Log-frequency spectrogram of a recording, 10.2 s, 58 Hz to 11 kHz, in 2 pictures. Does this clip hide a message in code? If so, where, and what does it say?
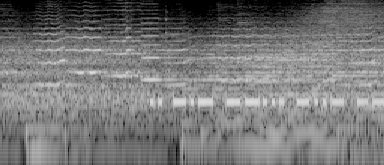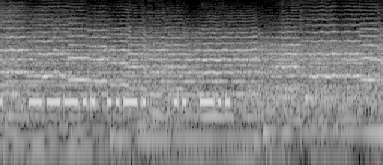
Yes: Morse code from 1.9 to 8.2 s, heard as a keyed tone, hand-sent with a bug key, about 22 wpm, 430 Hz, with radio static. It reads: IK7XM 8F ID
